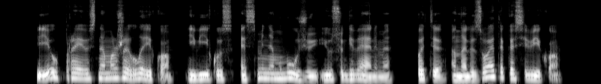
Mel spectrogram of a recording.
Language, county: Lithuanian, Panevėžys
